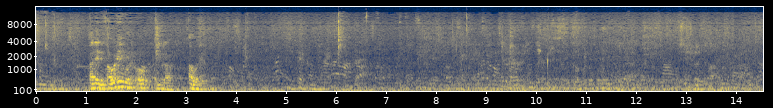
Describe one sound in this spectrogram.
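A man speaks with animation into a microphone in a meeting hall.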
